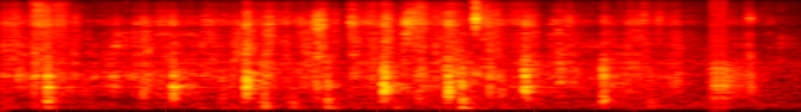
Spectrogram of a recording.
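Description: Homemade slime being kneaded and pulled by hand in a bowl, with irregular sticky clicks and squelches, several a second.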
